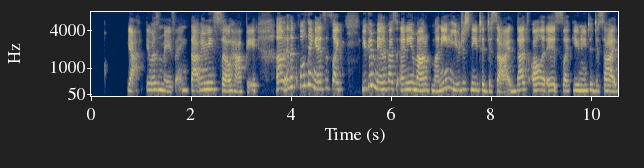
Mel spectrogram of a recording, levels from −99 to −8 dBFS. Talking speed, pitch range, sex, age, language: 215 wpm, 210-265 Hz, female, 20-39, English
